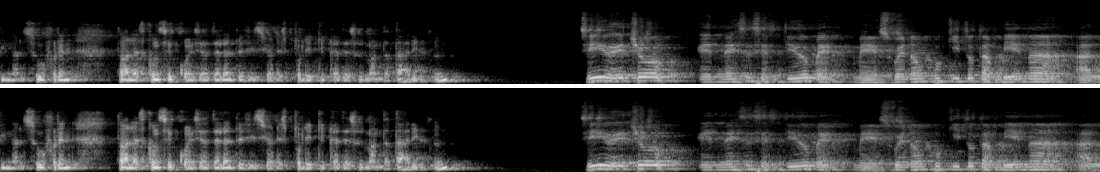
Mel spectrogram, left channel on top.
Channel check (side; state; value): both; normal; correlation 0.67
